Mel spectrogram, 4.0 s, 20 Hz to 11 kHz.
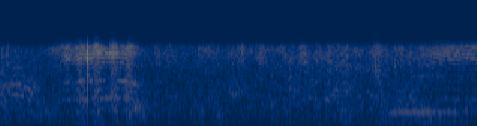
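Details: Young goat kids from a 2010 crop bleat in a short, high, harmonic cry near the start, followed by quieter background bleating and rustling.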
